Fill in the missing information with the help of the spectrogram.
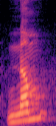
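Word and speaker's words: numb: नम, बी को silent किया गया है, नम यानी सुन्न।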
